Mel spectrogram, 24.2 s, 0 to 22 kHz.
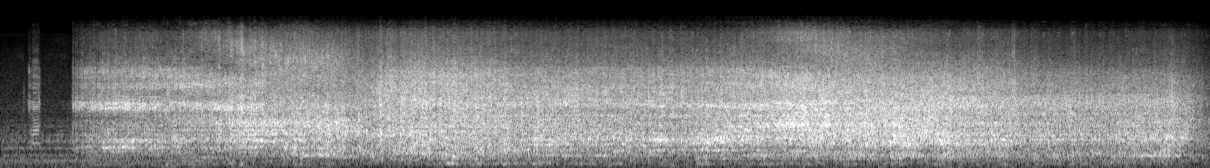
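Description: A 1939 American Flyer O gauge Mountain Red Ball double-header, two sheet metal locomotives with one unpowered, runs steadily around the track with a continuous close rattling, clattering roar after a brief start, no voices.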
